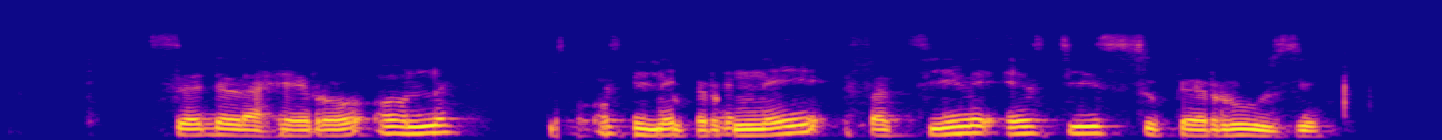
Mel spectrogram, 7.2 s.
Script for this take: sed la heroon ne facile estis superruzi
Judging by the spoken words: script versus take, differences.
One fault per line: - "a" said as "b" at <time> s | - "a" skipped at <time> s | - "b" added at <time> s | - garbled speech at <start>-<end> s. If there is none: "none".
- garbled speech at 2.8-3.7 s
